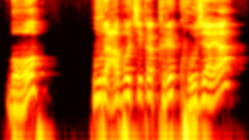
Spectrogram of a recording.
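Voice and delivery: loud, high-pitched indignation; outraged retort. A narrator's reading. Boy answering an insult to his father, outraged. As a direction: snap back in outrage, pitch and volume up.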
